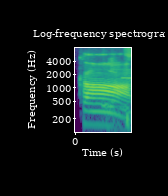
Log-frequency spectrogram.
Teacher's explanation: You actually don't pronounce the L sound at all.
